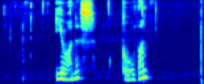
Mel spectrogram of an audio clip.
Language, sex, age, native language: Icelandic, female, 30-39, Icelandic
